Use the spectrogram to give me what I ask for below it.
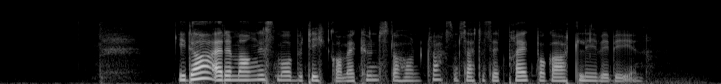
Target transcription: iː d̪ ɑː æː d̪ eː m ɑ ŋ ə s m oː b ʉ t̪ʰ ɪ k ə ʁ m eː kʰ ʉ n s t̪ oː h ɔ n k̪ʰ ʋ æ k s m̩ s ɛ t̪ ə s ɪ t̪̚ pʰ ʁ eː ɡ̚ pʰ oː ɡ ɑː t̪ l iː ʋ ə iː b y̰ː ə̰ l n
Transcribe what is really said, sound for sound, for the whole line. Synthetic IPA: iː d̪ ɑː æː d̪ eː m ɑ ŋ ə s m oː b ʉ t̪ʰ ɪ k ə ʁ m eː kʰ ʉ n s t̪ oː h ɔ n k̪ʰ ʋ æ k s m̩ s ɛ t̪ ə s ɪ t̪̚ pʰ ʁ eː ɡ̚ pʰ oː ɡ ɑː t̪ l iː ʋ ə iː b y̰ː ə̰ n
